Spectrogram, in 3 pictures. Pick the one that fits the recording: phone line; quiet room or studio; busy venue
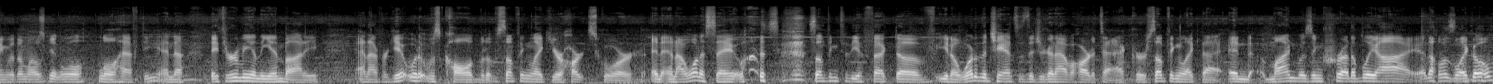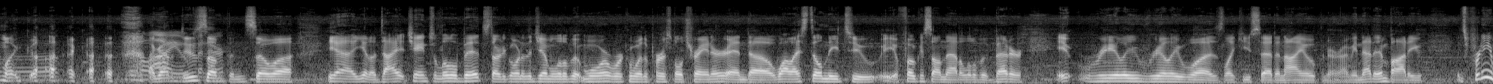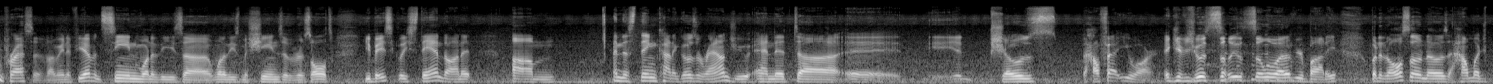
busy venue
